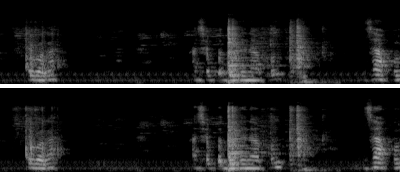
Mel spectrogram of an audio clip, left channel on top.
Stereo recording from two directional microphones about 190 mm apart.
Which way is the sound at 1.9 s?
55° right (ahead or behind).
